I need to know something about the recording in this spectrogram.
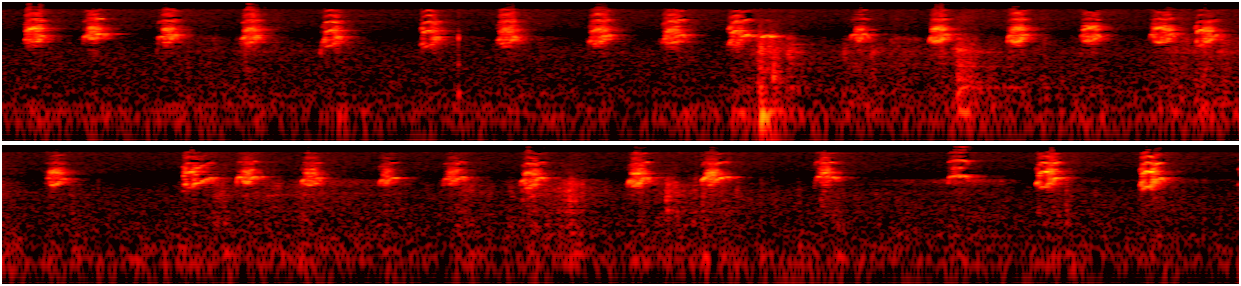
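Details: High, thin chirping from a degu repeats in an unbroken series, about two squeaks per second. A single loud click and some faint low rumble are also heard.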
